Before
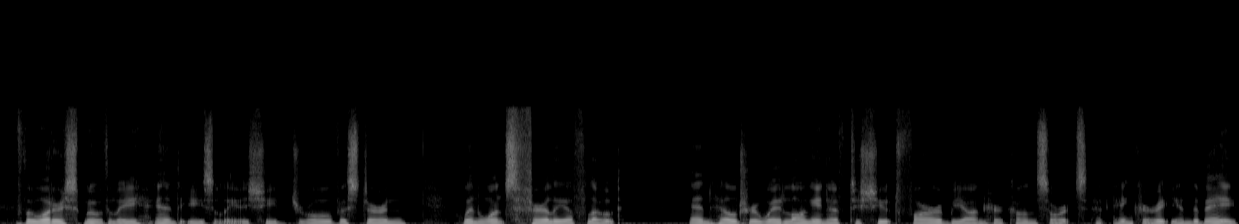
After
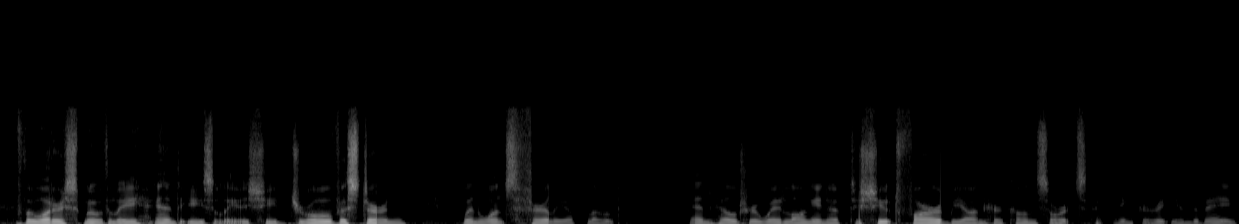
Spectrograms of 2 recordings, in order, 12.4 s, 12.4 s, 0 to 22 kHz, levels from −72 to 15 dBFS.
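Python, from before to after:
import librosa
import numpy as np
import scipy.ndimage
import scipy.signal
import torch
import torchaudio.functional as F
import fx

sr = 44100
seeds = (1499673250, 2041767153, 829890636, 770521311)

y = fx.gain(x, sr, db=fx.steps((0.0, -0.5), (2.89, 6.0), (3.77, -7.0), (5.49, -18.0), (6.96, -9.0), (8.6, 1.0), (9.41, -7.0), (10.99, -17.5)))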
